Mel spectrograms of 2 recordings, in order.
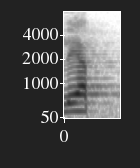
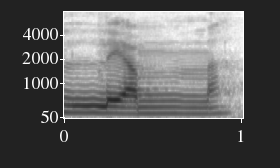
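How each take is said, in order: First: The word ends with a p sound. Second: The word ends with an m sound. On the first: This is the original form before assimilation. "本来是 liap" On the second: This is the assimilated form after the nasal. "but it turned into liam"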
